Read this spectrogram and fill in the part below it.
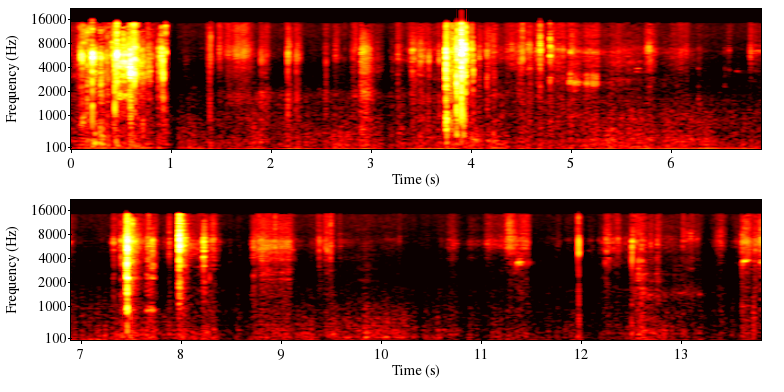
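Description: Leaves rustle and brush against each other.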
